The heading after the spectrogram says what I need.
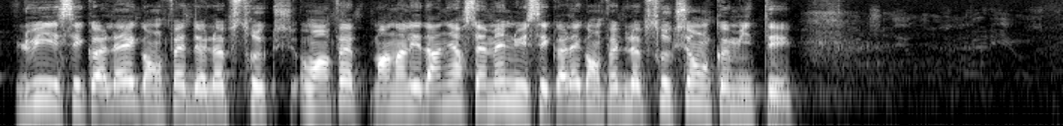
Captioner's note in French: voix de l'interprète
